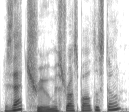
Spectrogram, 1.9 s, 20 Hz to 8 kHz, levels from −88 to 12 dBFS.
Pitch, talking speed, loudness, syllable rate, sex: 160 Hz, 155 wpm, -19 LUFS, 5.0 syllables/s, male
